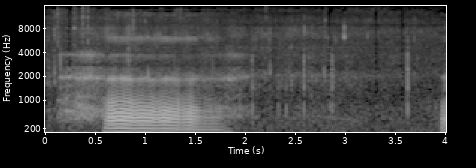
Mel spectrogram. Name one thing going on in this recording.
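A fishing reel whirs as its handle is cranked.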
